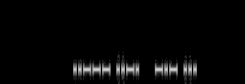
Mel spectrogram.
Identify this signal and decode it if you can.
Morse code, heard as a keyed tone, about 53 wpm, 700 Hz. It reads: 2F KS
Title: Field Day Exchanges - 50wpm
